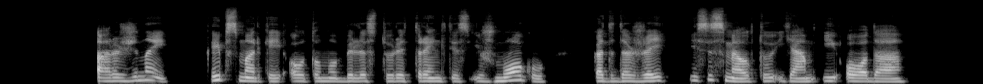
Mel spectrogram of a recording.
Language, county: Lithuanian, Telšiai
